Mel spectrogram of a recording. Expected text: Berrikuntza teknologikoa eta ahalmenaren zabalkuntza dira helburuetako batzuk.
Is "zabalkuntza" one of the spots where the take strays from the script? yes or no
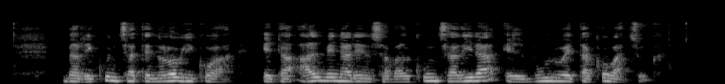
no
